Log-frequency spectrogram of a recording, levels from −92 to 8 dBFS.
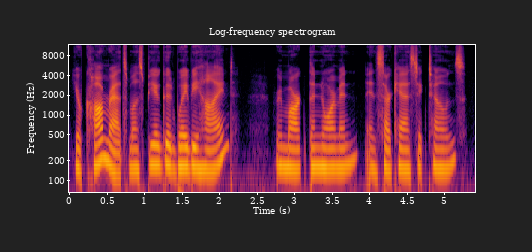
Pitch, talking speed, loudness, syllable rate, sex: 165 Hz, 155 wpm, -19 LUFS, 4.9 syllables/s, female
